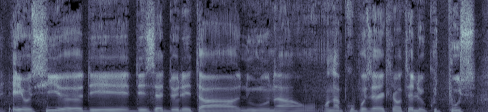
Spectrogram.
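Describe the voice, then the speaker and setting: Against noticeable background noise, a man speaks at a moderate pace with a fairly low pitch and fairly even intonation. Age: 20s. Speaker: bike shop owner. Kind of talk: interview. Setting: in a shop. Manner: halting.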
